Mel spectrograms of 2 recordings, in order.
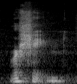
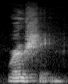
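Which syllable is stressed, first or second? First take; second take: second; first. First: The stress is on the second syllable. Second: The stress is on the first syllable. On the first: The speaker calls it wrong. "not Roisin" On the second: The speaker calls it right. "the stress is on the first syllable"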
